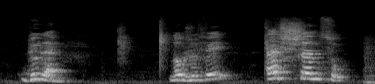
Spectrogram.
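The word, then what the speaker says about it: الشمس: Bien évidemment, attention, il s'écrit toujours, mais je ne dois pas le prononcer.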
